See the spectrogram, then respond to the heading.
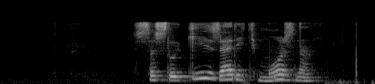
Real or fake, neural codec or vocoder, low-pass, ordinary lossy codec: real; none; 7.2 kHz; none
